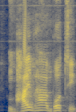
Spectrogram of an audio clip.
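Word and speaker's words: viva voce: পরের শব্দ হচ্ছে কি ভাইভা ভচি। দেখো উচ্চারণ দেখো ভাইভা। আমরা শুধু ভাইভা বলে ছেড়ে দিই, কিন্তু ভাইভা কিন্তু ওই ওয়ার্ডটা সম্পূর্ণ ওয়ার্ড নয়। সম্পূর্ণ হচ্ছে ভাইভা ভচি।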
